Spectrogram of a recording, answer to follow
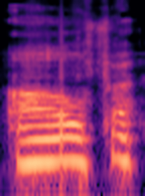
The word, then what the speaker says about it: alpha: So alpha, as in aha, father, drama.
